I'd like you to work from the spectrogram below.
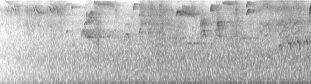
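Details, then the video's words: Small birds singing at dawn in Brasília, Brazil: high, thin chirps and short whistled notes overlap from several birds, growing busier after the first second over a soft background hiss. "Passarinhos ao amanhecer, em Brasilia"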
